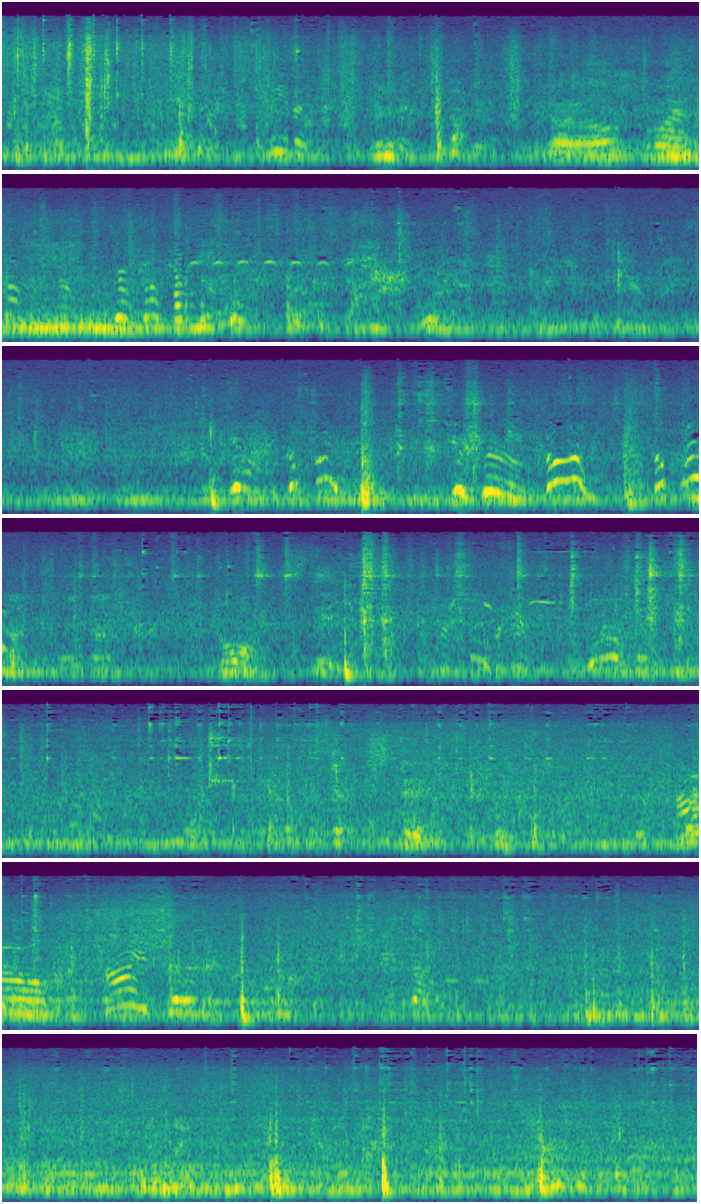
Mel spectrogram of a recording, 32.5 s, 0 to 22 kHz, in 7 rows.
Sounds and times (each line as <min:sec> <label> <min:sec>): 0:00.0 dogs playing and barking 0:08.1
0:03.6 owners calling out 0:07.8
0:09.3 dogs playing and barking 0:32.5
0:16.1 owners calling out 0:32.5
